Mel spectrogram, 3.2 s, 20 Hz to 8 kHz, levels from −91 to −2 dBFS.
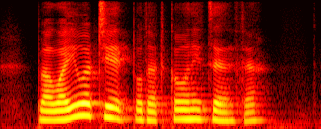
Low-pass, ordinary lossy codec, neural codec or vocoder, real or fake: none; none; codec, 16 kHz, 0.5 kbps, FunCodec, trained on Chinese and English, 25 frames a second; fake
